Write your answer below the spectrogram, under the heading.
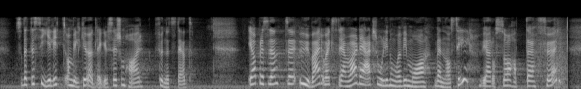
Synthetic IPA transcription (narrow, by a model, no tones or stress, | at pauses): sɔd̪ɛt̪ːəsiːəɭɪt̪ʰːɔmʋɪlkəøːd̪lɛ̰ɡə̰lsəʂɔmhɑ̰ɾ | fʉnːət̪st̪ḛːd̪ | jɑːpʰɾɛsɪd̪ɛnt̪ʔʉːʋæːɾɔɛkst̪ɾeːmʋæːɖɛæʈʰɾuːlɪnuːəʋɪmɔʋɛnːəɔst̪ʰɪlʋɪ̰hɑɾʔɔ̰sːɔɦɑt̪d̪ɛføːɾ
